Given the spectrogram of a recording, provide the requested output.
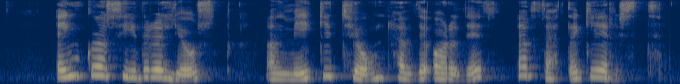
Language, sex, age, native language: Icelandic, female, 40-49, Icelandic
